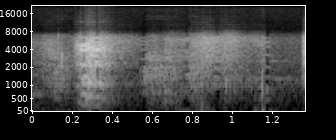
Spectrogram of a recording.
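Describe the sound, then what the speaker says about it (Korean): A small dog next door barks in short, faint yips, a few quick sharp bursts heard from nearby but not close, with no talking over them. "강아지가 너무 짖네요."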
